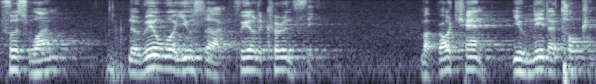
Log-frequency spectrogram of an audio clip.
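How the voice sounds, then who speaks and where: Over noticeable background noise and audible room echo, a man talks at a moderate pace with a fairly high pitch, a flat, monotone delivery and long, frequent pauses. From Taiwan. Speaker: audience member asking a question. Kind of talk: audience question. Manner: halting.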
